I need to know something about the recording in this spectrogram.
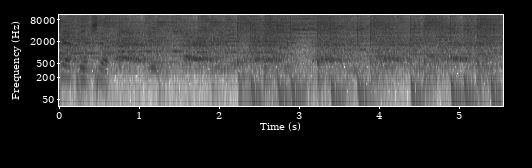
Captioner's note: crowd chants "Sami"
